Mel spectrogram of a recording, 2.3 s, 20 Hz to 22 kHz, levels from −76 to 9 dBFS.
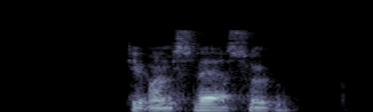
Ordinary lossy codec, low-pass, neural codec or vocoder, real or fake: MP3, 64 kbps; 7.2 kHz; codec, 16 kHz, 16 kbps, FunCodec, trained on Chinese and English, 50 frames a second; fake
